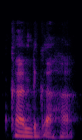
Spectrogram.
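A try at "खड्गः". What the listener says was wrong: Kadgaha, not Kand. Where is the nasal sound? There is no nasal at all. Kadgaha. It is Kadgaha. The nasal will have a dot. The nasal letter will have a dot to the right of it. There is no dot here. So it is Kadgaha.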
